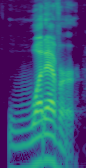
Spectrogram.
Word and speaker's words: whatever: So this particular word would be pronounced whatever.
